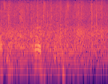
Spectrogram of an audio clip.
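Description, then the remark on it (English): An audience claps in a dense, steady patter of many hands that fills the whole stretch at an even level, with a brief voiced cheer rising over it partway through. “If, if one person claps,”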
